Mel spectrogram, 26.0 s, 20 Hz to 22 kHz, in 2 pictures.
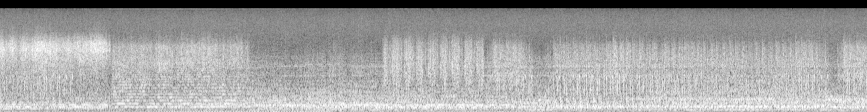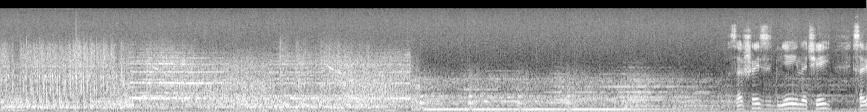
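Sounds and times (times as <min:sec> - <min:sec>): aircraft engine drone: 0:00.0 - 0:26.0
held musical notes: 0:00.0 - 0:26.0
automatic gunfire bursts: 0:05.8 - 0:15.6.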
